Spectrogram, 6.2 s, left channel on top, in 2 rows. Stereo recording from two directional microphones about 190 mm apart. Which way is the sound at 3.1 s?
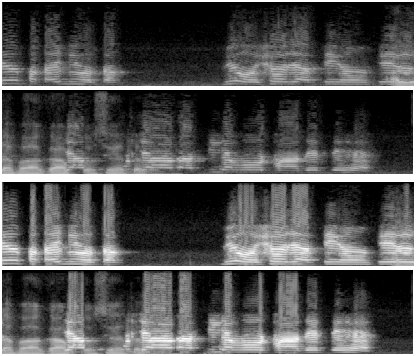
10° left (ahead or behind).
